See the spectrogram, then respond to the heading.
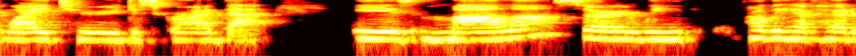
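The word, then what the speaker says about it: mālā: It's spelled M-A-L-A, but then if we say mala, M-A-L-A as well, but without this little line underneath one of the A's, it comes out as mala.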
